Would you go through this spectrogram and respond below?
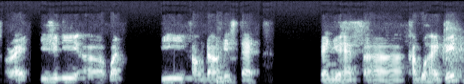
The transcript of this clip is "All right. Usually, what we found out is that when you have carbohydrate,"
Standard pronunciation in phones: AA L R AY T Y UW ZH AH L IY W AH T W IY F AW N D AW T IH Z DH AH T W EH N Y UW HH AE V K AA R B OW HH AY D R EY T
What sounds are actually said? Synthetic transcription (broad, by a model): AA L R AY T Y UW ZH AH L IY W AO T W IY F AW N D AW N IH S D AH T W EH N Y UW HH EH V K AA B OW HH AY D R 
